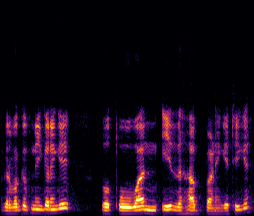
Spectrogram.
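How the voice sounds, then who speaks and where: A man teaching Quran recitation, sounding out each letter and vowel slowly before blending the word, with quicker explanatory asides. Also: mid-range voice, steady tone. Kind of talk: slow spelled-out Quran recitation lesson. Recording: dull lo-fi audio.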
